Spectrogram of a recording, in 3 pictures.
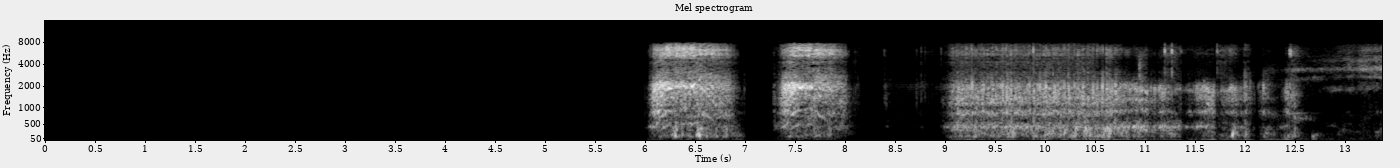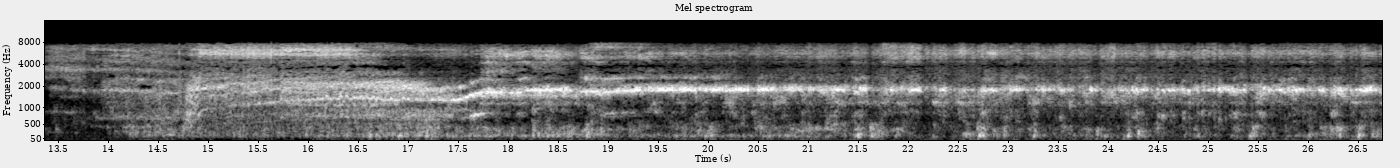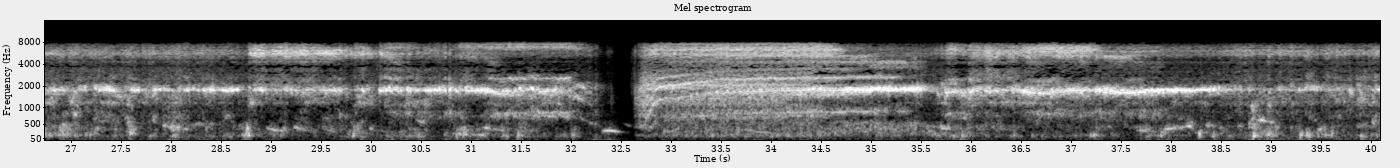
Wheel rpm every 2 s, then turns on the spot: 0, 0, 0, 40, 10, 20, 10, 60, 170, 220, 230, 230, 230, 230, 230, 220, 120, 220, 220, 230.
8-14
